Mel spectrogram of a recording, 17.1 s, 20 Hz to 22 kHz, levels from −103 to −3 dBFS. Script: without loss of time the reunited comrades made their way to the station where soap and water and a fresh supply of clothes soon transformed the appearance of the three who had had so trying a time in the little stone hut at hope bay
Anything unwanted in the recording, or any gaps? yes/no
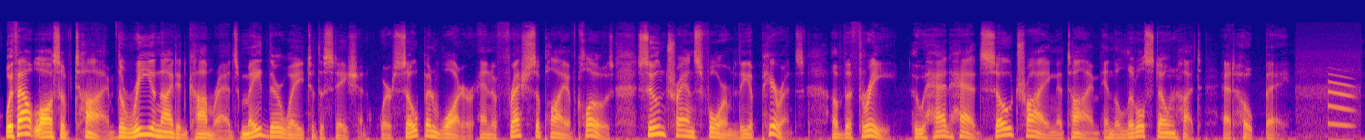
yes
